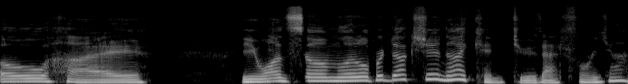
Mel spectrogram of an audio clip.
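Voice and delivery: slow, gloomy donkey voice drawl, hi stretched out. Naming a tier of players after Eeyore, in an Eeyore voice. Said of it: "That's Eeyore from Winnie the Pooh".

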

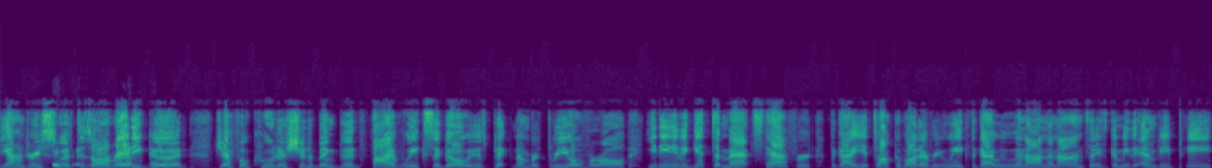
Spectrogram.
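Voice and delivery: all fired-up, worked-up sports-talk style rant. Responding to everything Benny said, speaker yells some more; yelling. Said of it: "so I can yell some more".

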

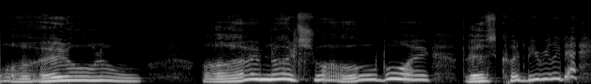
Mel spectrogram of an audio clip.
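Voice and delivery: put-on voice of a storybook donkey. Speaker describing how Congress reacted, in an Eeyore impression. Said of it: "I was not doing the Eeyore impression".

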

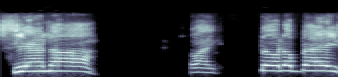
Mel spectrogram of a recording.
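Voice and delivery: high, loud, slow, belted motherly shout.

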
